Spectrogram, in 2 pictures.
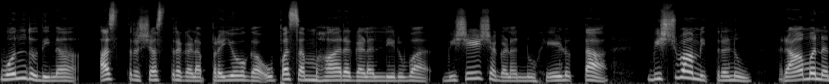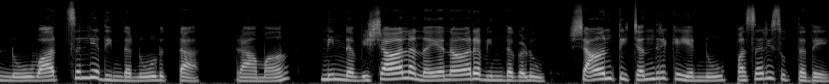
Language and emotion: Kannada, neutral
